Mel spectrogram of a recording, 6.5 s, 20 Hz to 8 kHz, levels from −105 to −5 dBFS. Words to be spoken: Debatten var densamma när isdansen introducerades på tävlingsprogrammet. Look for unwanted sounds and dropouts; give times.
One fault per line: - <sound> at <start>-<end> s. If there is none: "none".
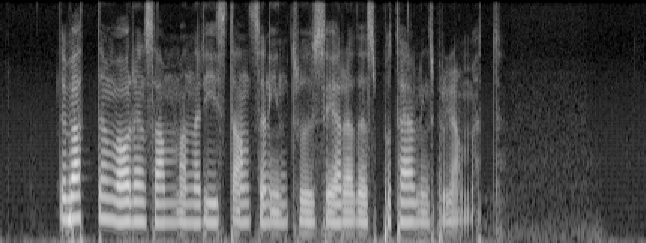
none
